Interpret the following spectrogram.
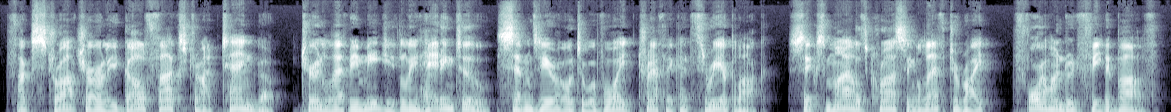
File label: listening exercises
